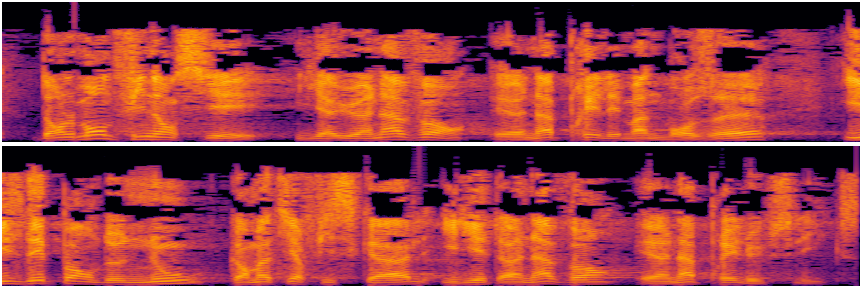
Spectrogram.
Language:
French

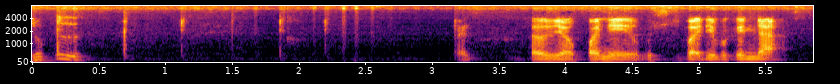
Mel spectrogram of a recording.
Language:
Malay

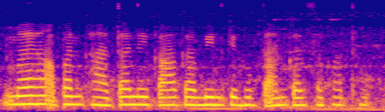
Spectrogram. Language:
Chhattisgarhi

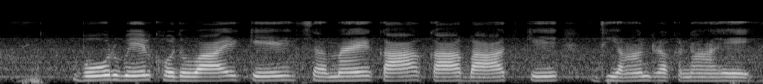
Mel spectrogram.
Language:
Chhattisgarhi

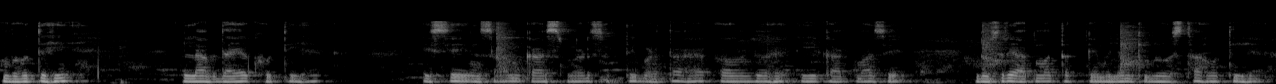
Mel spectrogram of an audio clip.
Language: Hindi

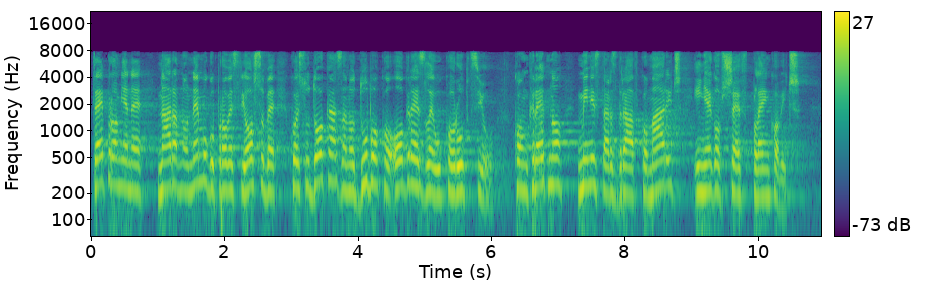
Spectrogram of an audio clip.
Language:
Croatian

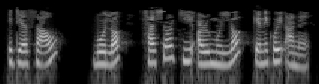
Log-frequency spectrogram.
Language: Assamese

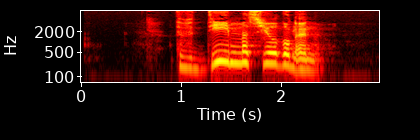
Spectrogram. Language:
Kabyle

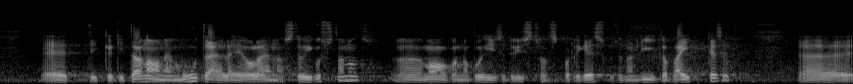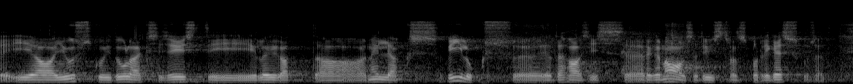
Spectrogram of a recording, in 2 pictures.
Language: Estonian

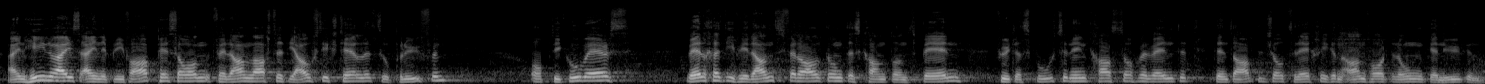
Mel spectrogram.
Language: Swiss German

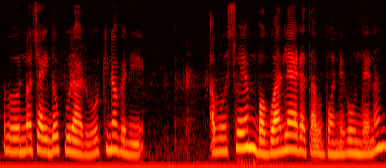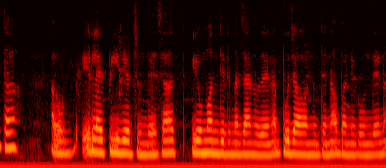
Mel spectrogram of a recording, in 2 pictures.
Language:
Nepali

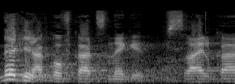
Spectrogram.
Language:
Hebrew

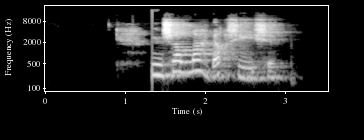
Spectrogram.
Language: Kabyle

